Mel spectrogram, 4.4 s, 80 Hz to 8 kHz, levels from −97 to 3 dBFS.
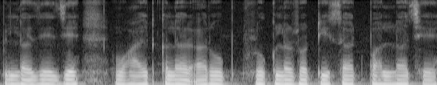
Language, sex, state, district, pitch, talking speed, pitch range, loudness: Angika, male, Bihar, Bhagalpur, 110 Hz, 165 wpm, 105-110 Hz, -18 LUFS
